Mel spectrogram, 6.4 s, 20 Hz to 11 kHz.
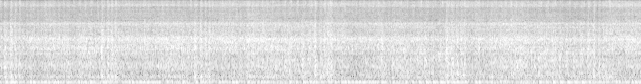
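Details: Honda Supra GTR 150, 2 years of use: a steady single-cylinder putter with light throttle blips, smooth and even, with no ticking, knocking or rattles. The owner says there are no odd noises; the engine is healthy.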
